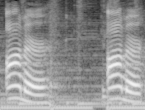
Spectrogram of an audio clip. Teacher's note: first syllable is ah and the second syllable is nur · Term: silent h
